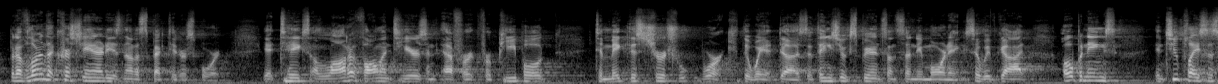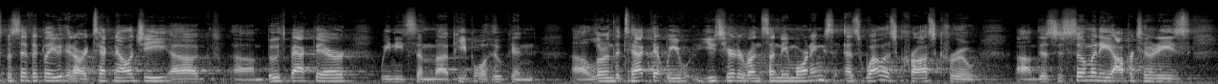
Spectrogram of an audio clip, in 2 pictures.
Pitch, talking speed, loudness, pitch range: 145 Hz, 200 wpm, -21 LUFS, 130-165 Hz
